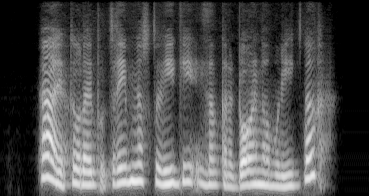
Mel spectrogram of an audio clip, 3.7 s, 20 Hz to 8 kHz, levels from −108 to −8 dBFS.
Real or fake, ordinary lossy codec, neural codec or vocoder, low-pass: fake; none; codec, 16 kHz, 0.5 kbps, FreqCodec, larger model; none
